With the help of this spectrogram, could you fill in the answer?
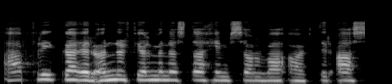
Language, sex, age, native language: Icelandic, female, 50-59, Icelandic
